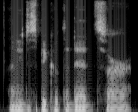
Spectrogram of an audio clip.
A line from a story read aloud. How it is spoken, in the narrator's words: said very softly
